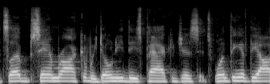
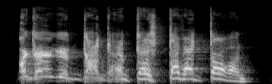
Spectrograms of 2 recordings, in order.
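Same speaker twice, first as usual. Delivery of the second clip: put-on gravelly voice, pitched higher; 9 semitones higher than usual. Answering a chat suggestion as a strength coach: Nick Nolte impression. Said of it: "That's my Nick Nolte impression".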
